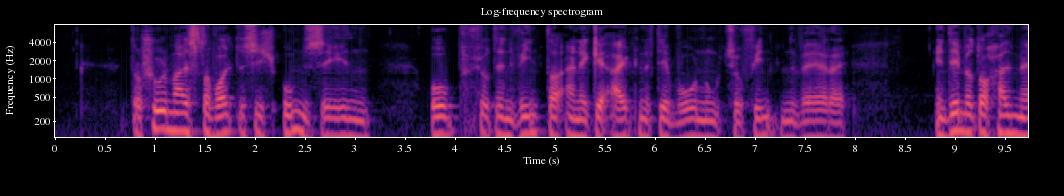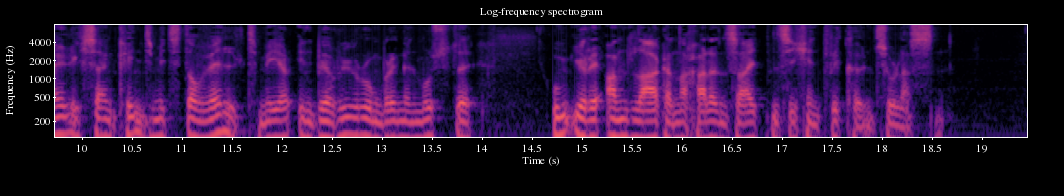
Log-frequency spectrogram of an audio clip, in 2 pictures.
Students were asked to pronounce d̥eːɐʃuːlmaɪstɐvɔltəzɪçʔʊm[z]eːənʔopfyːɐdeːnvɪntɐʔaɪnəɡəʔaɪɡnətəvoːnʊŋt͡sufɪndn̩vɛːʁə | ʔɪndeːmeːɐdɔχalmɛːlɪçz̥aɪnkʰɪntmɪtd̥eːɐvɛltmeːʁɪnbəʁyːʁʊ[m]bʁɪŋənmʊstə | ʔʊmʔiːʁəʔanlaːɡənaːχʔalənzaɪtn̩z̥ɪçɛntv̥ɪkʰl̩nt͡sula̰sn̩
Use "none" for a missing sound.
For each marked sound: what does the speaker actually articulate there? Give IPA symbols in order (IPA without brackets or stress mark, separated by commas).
z, ŋ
